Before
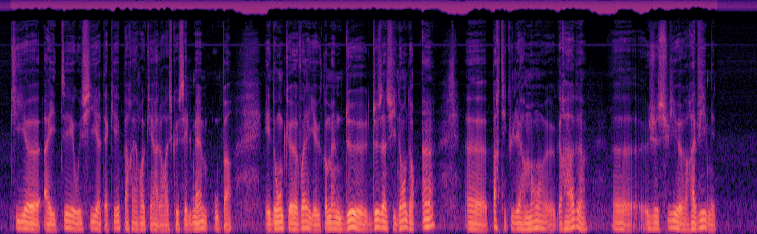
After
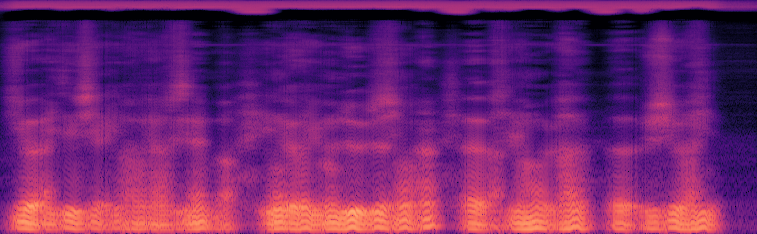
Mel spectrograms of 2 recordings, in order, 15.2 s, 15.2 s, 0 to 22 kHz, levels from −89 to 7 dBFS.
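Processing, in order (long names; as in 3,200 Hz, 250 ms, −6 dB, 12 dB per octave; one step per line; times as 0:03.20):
spectrum smeared in time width 279 ms
level +6 dB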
